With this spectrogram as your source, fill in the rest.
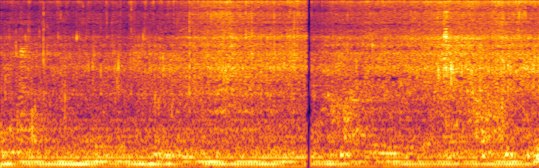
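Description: Ridge gourd and potato pieces going into hot oil for a fish curry: a continuous loud hiss and sizzle with steady low bubbling, broken by one brief dip in the middle.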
